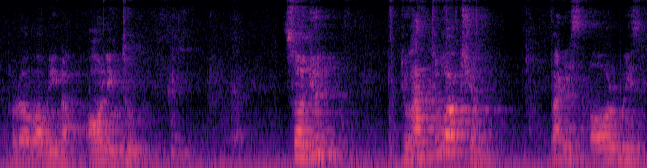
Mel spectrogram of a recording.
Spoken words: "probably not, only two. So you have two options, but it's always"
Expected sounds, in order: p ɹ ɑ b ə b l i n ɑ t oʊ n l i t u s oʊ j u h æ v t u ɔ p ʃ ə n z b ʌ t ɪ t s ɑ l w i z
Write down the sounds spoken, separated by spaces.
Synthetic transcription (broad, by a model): p ɹ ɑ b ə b l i n ɑ t oʊ n l i t u s oʊ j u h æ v t u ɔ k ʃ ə n b ʌ t ɪ t s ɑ l w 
